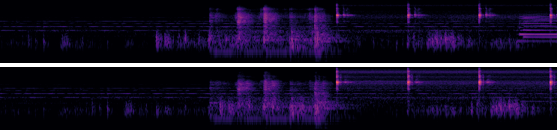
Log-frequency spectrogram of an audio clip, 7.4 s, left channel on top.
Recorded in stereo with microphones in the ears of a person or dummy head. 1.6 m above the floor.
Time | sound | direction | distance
2.8 | running footsteps | 35° left (ahead or behind) | 4 m
4.5 | ticking | 25° right (ahead or behind) | 1.2 m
